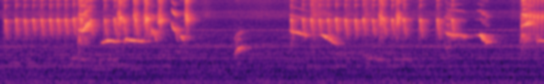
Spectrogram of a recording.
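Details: Actively singing bulbul known locally as cucak kinoi, Jambi: dense series of quick high twittering notes broken by falling whistled slurs, repeated in two long phrases.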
